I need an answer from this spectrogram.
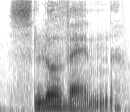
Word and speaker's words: Slovène: Remember, accent grave, you open it, Slovène.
